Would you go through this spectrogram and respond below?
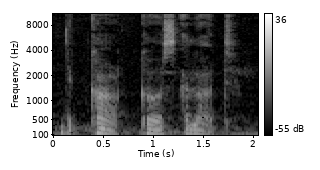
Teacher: car is unvoiced and you feel the aspiration of air when you pronounce car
